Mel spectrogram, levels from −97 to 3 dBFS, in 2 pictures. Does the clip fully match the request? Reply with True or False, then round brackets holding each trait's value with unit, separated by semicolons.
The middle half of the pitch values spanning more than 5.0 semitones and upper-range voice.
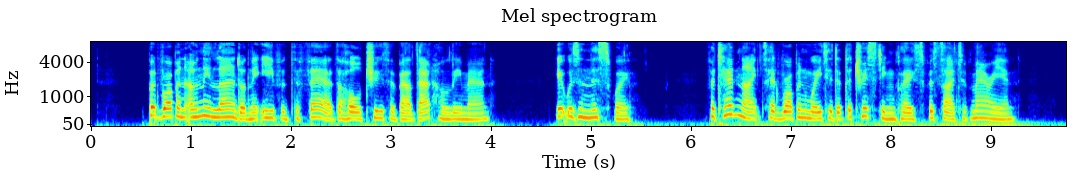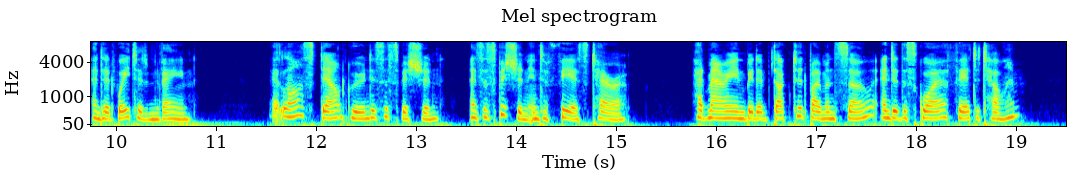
False (3.2 semitones; 195 Hz)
